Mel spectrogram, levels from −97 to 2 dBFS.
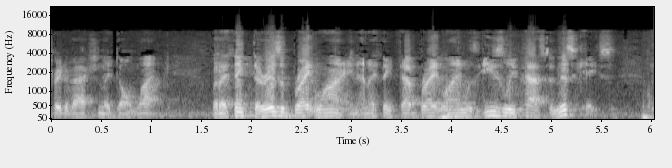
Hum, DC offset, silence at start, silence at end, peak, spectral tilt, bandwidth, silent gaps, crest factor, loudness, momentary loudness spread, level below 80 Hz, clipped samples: none; under 0.1%; 0 s; 0 s; 0 dBFS; -6 dB/octave; 10 kHz; none; 14 dB; -14 LUFS; 12 LU; -42 dBFS; under 0.1%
